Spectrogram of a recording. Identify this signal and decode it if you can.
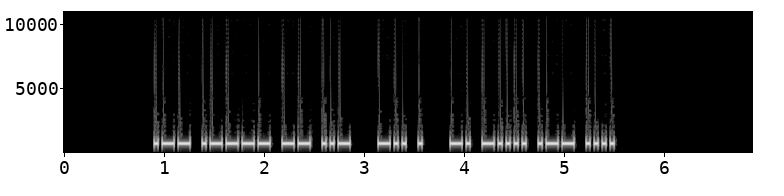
Morse code, heard as a keyed tone, about 30 wpm, 700 Hz. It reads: W1MU DE N6WH
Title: USA Callsign DE Callsign - 4 Characters - 30wpm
